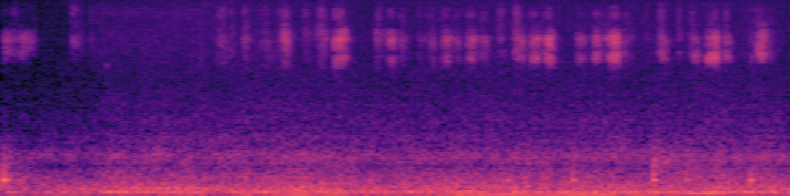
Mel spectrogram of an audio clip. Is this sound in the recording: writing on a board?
yes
